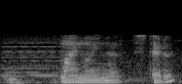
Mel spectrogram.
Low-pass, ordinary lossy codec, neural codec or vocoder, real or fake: 7.2 kHz; AAC, 16 kbps; none; real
